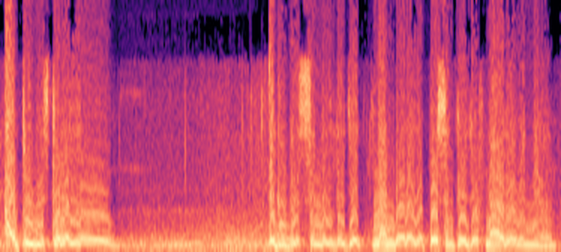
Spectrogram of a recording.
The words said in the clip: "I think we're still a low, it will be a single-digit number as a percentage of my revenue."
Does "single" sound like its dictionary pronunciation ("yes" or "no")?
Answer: yes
